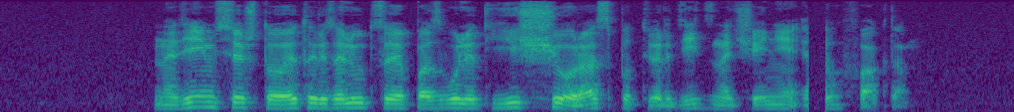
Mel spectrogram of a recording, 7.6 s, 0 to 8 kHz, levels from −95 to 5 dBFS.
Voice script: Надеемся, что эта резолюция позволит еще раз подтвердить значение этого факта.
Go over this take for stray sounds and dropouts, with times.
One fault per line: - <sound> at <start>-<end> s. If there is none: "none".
- dropout at 6.1-6.2 s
